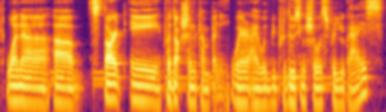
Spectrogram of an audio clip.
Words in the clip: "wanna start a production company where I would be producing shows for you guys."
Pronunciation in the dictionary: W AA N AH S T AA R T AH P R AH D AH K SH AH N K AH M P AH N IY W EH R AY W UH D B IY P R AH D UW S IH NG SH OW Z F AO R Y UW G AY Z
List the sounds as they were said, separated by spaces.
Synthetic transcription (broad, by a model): W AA N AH S T AA R T AH P R AH D AH K SH AH N K AH M P AH N IY W EH R AY W UH D B IY P R AH D UW S IH NG SH OW S F AO R Y UW G AY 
